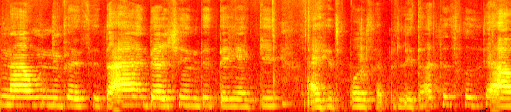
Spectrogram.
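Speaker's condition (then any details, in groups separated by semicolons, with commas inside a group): Cerebral palsy; from birth, affects diction and motor control; impaired diction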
